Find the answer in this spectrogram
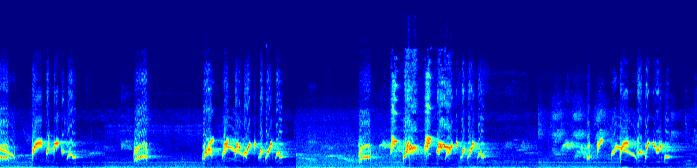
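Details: A caged Red-whiskered bulbul serves as a tutor bird, singing doubled 'beol' phrases for training. Five short bursts of rapid, clear whistled notes come about every two seconds over a faint low hum.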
